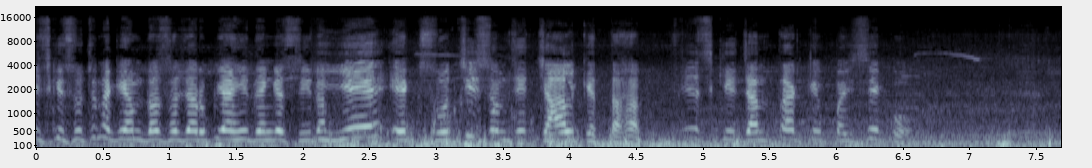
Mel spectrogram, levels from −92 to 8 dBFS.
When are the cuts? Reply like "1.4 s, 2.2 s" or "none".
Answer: 2.0 s, 5.0 s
